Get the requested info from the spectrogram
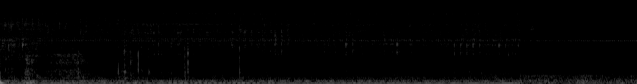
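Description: Handheld milk frother whisking milky coffee in a ceramic mug: a faint, steady hiss of liquid being churned, with a few light clicks early on.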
